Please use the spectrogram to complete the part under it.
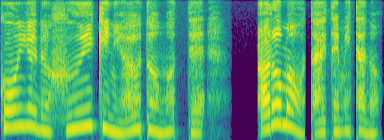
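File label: Japanese; Groza; Dreamscape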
